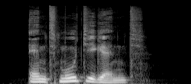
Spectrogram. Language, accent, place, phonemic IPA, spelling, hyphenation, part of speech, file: German, Germany, Berlin, /ɛntˈmuːtɪɡn̩t/, entmutigend, ent‧mu‧ti‧gend, verb / adjective, De-entmutigend.ogg
- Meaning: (verb) present participle of entmutigen; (adjective) discouraging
